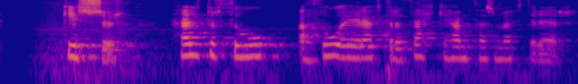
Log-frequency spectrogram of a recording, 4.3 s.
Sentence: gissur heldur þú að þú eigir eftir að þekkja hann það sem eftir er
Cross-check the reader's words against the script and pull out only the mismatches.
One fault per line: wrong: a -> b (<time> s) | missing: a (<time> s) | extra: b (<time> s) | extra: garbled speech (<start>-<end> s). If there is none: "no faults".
no faults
